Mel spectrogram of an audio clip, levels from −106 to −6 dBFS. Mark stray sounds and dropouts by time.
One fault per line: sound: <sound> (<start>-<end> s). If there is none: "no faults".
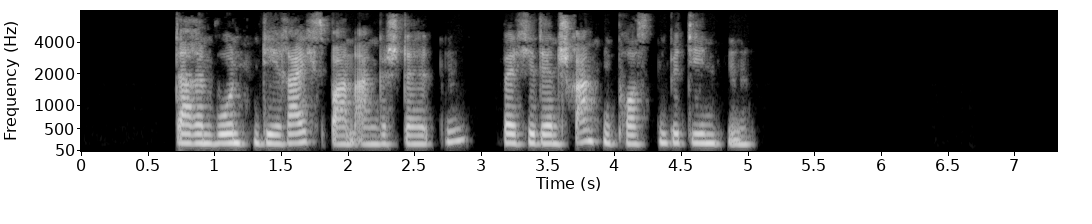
no faults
